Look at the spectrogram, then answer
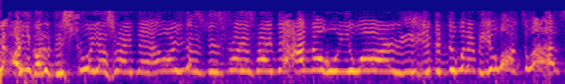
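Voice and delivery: a mock-frightened demon begging; terrified demon. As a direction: cower and beg in terror.

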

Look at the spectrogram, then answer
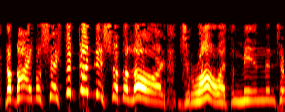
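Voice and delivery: loud, high, driving pulpit voice; impassioned preacher hammering key words; full-force preaching. Acted. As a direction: build phrase by phrase to a shout.

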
